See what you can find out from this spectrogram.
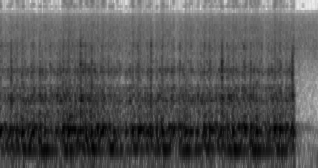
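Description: small plane engine

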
